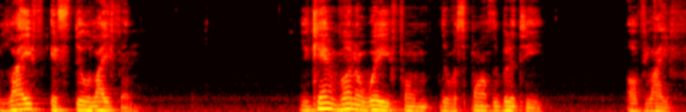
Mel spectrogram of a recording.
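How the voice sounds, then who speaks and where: Speaking fairly slowly at a medium pitch, a man has ordinary pitch variation and a dark, mellow, somewhat breathy tone. Long pauses come often. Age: 40s. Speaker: financial advisor selling insurance and retirement plans. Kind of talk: motivational talk to camera. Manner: animated.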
